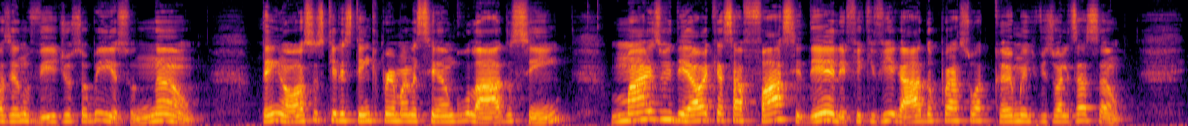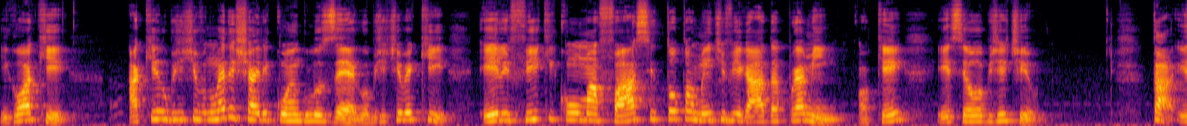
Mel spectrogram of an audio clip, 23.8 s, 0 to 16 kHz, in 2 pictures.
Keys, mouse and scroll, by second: 12.5 right click.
